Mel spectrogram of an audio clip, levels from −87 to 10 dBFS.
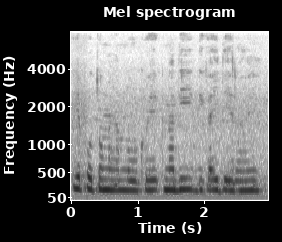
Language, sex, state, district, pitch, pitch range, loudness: Hindi, male, Arunachal Pradesh, Lower Dibang Valley, 185 Hz, 180-190 Hz, -14 LUFS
